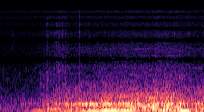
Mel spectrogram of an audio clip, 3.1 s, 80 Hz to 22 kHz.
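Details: BMW E46 automatic pulling away from a cold start: revs surge and dip unevenly with jerky acceleration, smoothing at higher speed; idles fine; later found very low on automatic transmission fluid, about 3 quarts.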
